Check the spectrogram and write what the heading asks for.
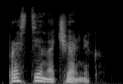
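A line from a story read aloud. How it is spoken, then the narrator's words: Muttering. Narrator (Russian): пробормотал Кембридж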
